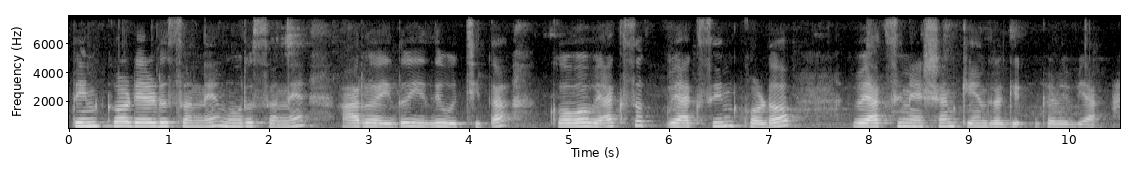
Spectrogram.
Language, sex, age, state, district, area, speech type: Kannada, female, 18-30, Karnataka, Chitradurga, rural, read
